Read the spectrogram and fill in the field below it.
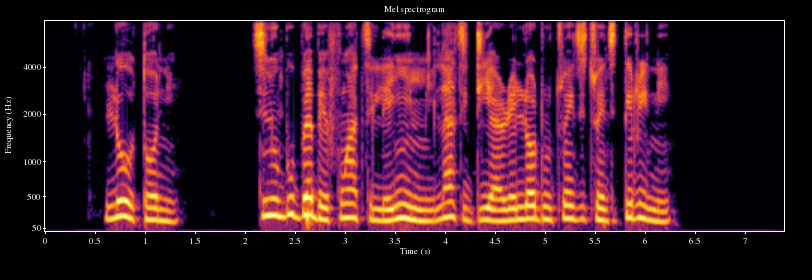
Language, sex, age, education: Yoruba, female, 15-29, tertiary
